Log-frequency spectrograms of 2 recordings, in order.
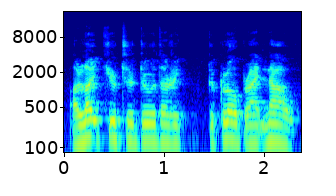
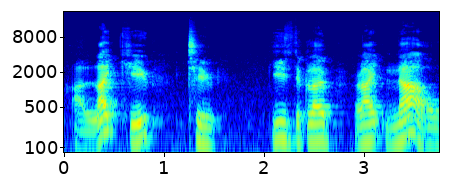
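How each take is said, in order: First: Put-on quicker second try at a Scottish accent; half-hearted Scottish accent retry. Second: Put-on a rough stab at a Scottish accent, louder and firm; imitating a Scottish interviewer giving an order; mock Scottish boss, pressed out loud. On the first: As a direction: redo the Scottish impression, faster and lighter. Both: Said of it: "what Scottish accent".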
